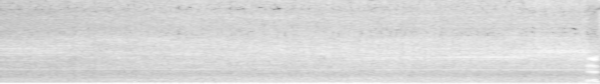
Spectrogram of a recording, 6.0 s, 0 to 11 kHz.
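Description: The 4.3-litre engine of a 1986 Maserati 4x4 concept car idling steadily with its hood open, a constant low drone.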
